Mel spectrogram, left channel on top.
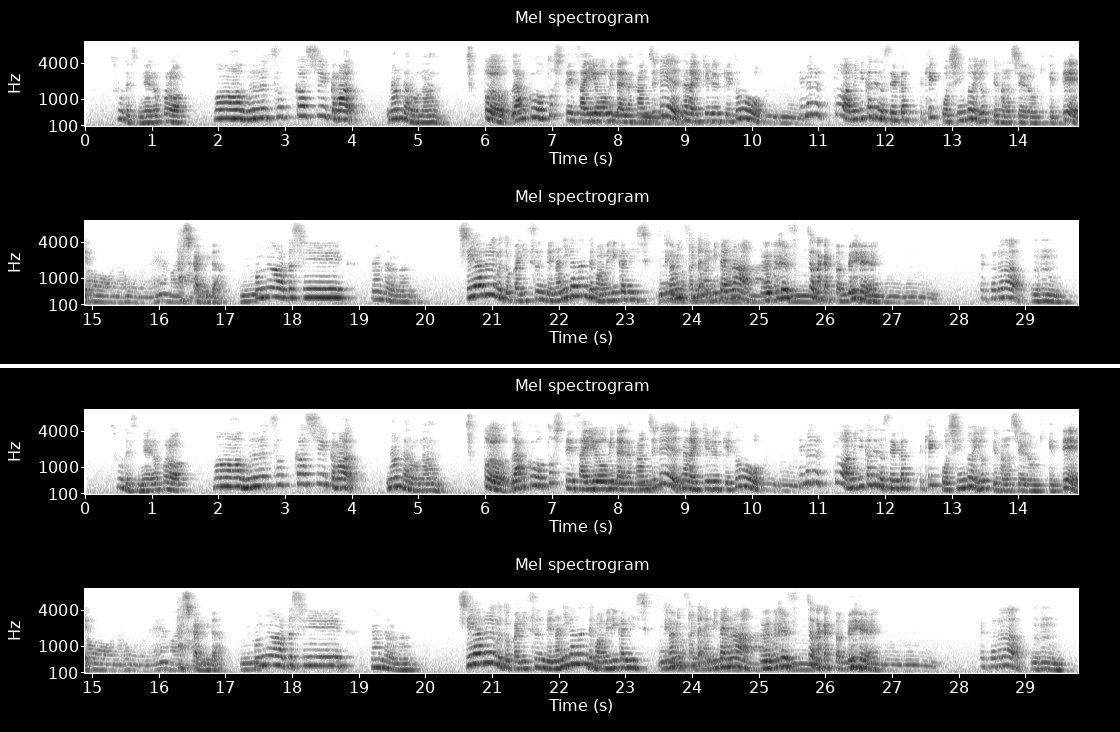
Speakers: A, on the right; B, on the left.
A: そうですね。だから、まあ、難しいか、まあ、なんだろうな。ちょっとランクを落として採用みたいな感じでならいけるけど、
B: うーん。うん
A: っ
B: う
A: てなると、
B: ん。
A: アメリカでの生活って結構しんどいよっていう話を聞けて、
B: ああ、なるほどね。はいはい。
A: 確かにみたいな。
B: うー
A: そんな私、
B: ん。
A: なんだろうな。シェアルームとかに住んで何が何でもアメリカにししがみつきたいみたいな、
B: うん、わかります。はいはい。
A: うん、<laughs> 好きじゃなかったんで。
B: うん。うんうんうん。
A: だから、うん。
